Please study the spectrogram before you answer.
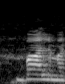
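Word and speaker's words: Balmer: किस में आएगी, हमारे बाल्मर में, या बामर भी कह सकते हैं इसको, एल साइलेंट होता है।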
